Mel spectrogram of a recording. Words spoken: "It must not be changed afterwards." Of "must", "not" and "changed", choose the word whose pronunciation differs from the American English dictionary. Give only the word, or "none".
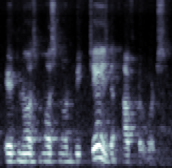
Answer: none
